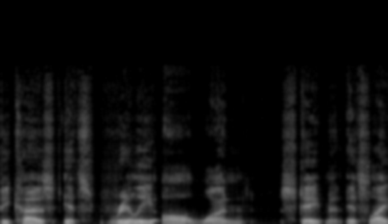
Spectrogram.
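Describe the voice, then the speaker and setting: With an American accent, a man speaks at a medium pitch and a fairly slow pace in a normal speaking voice. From US Pacific Northwest, eastern Washington. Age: 60s. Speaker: rock musician and composer. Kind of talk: casual interview chat.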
